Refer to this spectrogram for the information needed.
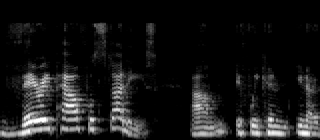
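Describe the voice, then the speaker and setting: Someone with an Australian accent talks at a moderate pace, the pitch swinging very widely. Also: woman. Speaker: church researcher. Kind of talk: presentation.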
